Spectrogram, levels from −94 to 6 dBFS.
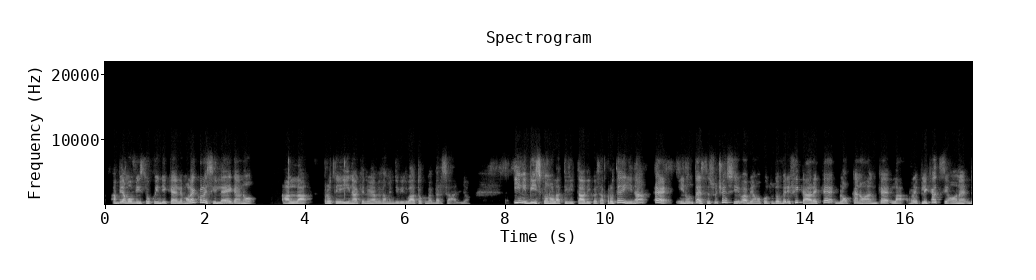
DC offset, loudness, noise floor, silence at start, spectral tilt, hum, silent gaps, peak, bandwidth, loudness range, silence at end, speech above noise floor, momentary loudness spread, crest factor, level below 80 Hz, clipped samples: under 0.1%; -26 LUFS; -57 dBFS; 0.15 s; -6.5 dB/octave; none; 3.15-3.31 s; -10 dBFS; 7.8 kHz; 4 LU; 0 s; 31 dB; 8 LU; 18 dB; -72 dBFS; under 0.1%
